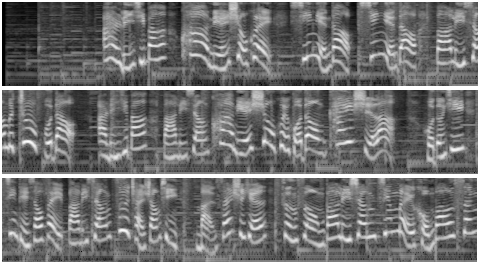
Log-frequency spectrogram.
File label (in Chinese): 女 活力 跨年盛会活动; 方言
